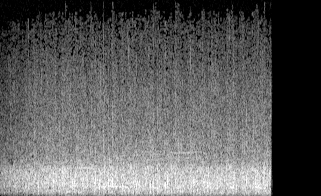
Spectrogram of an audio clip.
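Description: Near silence: a faint, even hiss that cuts off suddenly near the end.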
